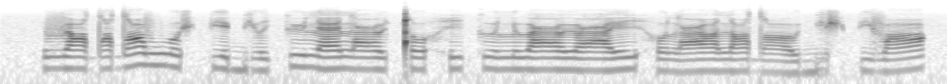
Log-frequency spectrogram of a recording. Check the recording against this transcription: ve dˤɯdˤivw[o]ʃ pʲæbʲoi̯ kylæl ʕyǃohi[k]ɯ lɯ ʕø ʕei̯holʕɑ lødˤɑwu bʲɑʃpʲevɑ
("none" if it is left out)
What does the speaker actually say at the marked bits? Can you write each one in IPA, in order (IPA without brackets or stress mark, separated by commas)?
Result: o, k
